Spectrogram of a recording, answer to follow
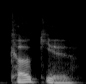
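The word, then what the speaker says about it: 呼吸: It's pronounced kokyu.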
